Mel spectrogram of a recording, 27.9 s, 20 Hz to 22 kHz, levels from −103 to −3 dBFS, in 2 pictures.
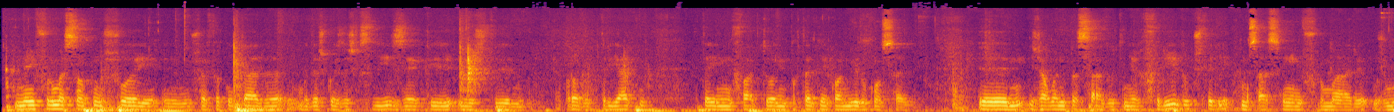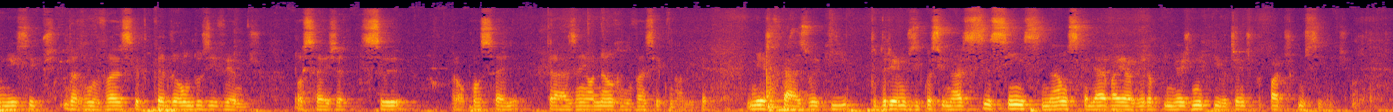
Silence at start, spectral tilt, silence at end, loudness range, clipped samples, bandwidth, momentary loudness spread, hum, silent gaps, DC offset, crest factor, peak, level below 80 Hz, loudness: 0 s; -5 dB/octave; 0 s; 5 LU; under 0.1%; 20 kHz; 13 LU; none; none; 0.2%; 18 dB; 0 dBFS; -30 dBFS; -17 LUFS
